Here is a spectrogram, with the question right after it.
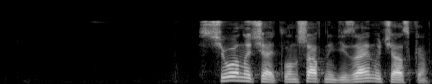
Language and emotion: Russian, positive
